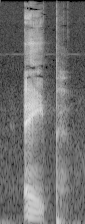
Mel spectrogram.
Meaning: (noun) 1. An anthropoid of the superfamily Hominoidea, generally larger than monkeys and distinguished from them by having no tail 2. A Hominoidea primate other than a human
- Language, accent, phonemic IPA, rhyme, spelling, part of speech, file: English, US, /eɪp/, -eɪp, ape, noun / verb / adjective, En-us-ape.ogg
